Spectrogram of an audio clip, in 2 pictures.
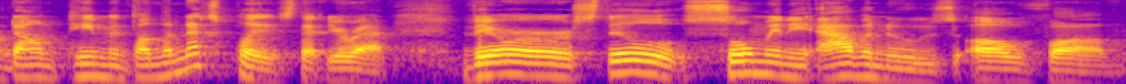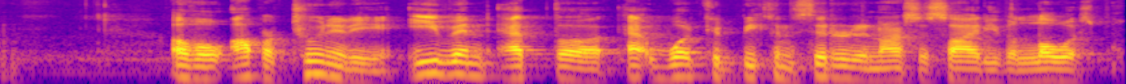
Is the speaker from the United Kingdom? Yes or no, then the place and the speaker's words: no; Honduras; also born or lived in born in Honduras; now in United States; I come from Honduras, which is a very dysfunctional place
